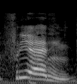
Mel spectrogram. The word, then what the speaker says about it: Frieren: o Freedom. – É, ou, que nem eu pronunciei errado, Frieren.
